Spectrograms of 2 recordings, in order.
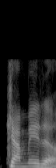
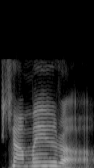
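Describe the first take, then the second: First: The k sound is plain, without a puff of air. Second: The k sound has a strong puff of air. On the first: This is how we usually say it. "हम लोग बोलते हैं" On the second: This is how they say it. "वो लोग क्या बोलते हैं?"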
